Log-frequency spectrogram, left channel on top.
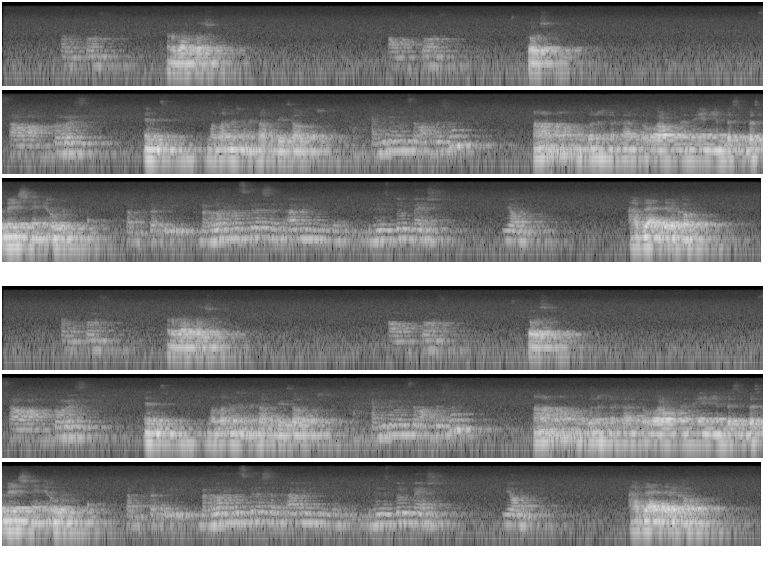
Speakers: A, on the right; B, on the left.
A: تلاتاشر
B: أربعتاشر
A: خمستاشر
B: ستاشر
A: سبعتاشر
B: انزل ما أظنش إنك تعرف تيجي سبعتاشر
A: هتخليني أقول سبعتاشر
B: أه أه ما أظنش إنك تعرف تقول أو من يعني بس بس ماشي يعني قول
A: طب بالراحة بس كده عشان أعمل برين ستورم ماشي يلا
B: هبدأ أعدلك أهو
